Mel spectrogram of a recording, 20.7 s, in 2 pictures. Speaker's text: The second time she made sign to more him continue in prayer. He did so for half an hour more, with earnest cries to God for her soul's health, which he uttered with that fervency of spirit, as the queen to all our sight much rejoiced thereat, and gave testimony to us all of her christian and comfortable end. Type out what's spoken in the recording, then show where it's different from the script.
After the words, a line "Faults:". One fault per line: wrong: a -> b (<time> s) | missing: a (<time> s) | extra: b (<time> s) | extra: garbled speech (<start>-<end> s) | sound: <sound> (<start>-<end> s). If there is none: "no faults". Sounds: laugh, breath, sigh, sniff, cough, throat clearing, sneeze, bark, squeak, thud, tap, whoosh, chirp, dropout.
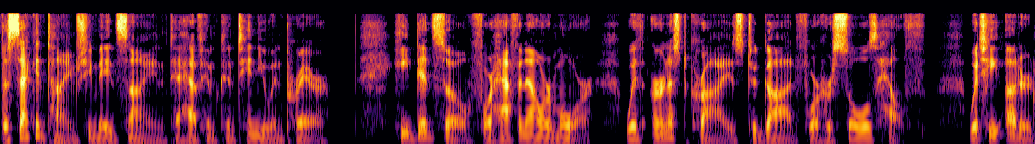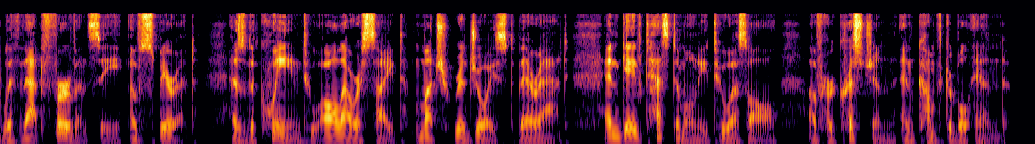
The second time she made sign to have him continue in prayer. He did so for half an hour more, with earnest cries to God for her soul's health, which he uttered with that fervency of spirit, as the queen to all our sight much rejoiced thereat, and gave testimony to us all of her christian and comfortable end.
Faults:
wrong: more -> have (1.8 s)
